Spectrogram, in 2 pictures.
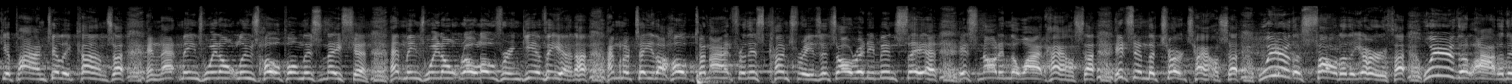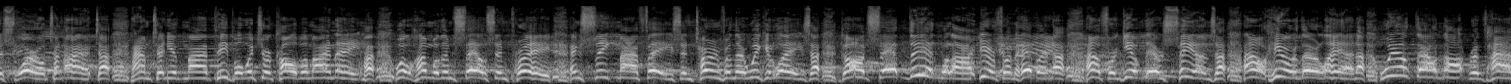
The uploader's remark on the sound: during the Monday Evening service of the 38th Annual National Pastors' & Workers' Conference in Santa Clara, California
